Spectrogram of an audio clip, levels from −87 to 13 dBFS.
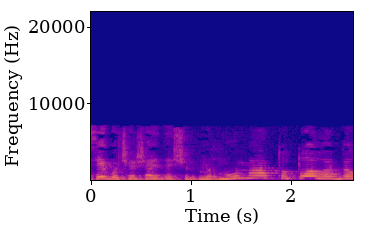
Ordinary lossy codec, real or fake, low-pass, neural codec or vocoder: MP3, 32 kbps; fake; 7.2 kHz; vocoder, 44.1 kHz, 128 mel bands every 512 samples, BigVGAN v2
